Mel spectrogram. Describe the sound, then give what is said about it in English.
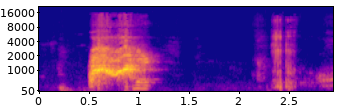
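A dog lets out one loud bark, followed a moment later by a couple of shorter, quieter yips and a faint whine. No talking. “Chill, dog.”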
